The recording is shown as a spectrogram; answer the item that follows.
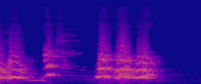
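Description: A puppy barks and yips several times, loud and close, in two bursts separated by a short pause, with no talking over it.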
